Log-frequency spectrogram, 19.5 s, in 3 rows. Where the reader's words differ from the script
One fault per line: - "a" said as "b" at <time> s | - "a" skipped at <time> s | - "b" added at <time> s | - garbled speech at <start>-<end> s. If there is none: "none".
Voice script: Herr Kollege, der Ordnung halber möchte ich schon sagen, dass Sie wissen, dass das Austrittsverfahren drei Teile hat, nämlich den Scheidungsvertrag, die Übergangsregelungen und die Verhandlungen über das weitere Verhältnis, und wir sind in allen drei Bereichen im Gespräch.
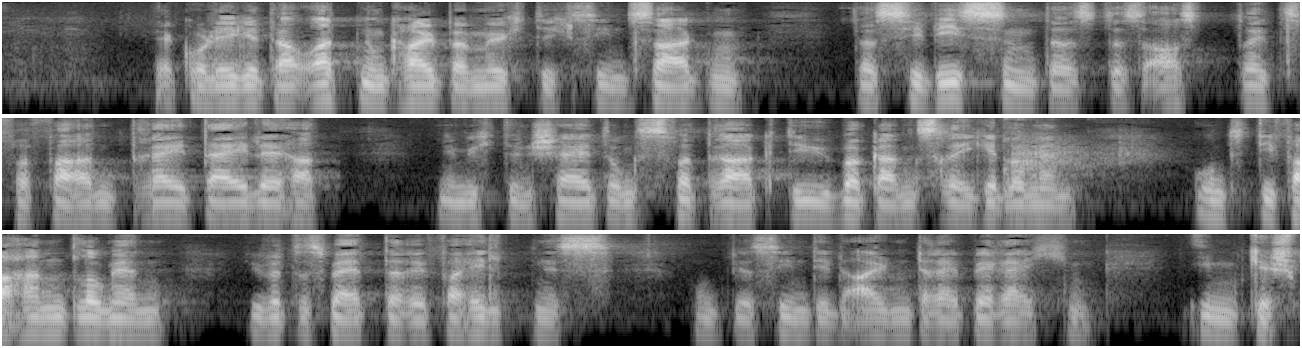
- "schon" said as "sind" at 2.8 s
